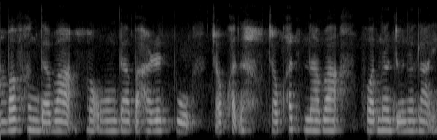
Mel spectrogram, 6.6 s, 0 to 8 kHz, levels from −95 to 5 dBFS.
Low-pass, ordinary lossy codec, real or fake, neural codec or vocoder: 7.2 kHz; none; real; none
